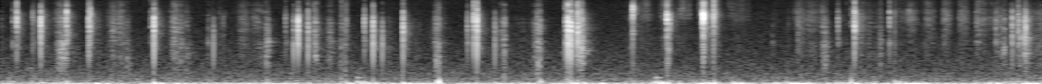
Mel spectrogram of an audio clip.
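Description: Long white acrylic nails tap and scratch a solid white bar of soap held in the other hand. The result is a quiet, irregular series of short, dry clicks and brief scratchy strokes, bright and crisp with no ring after each tap.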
